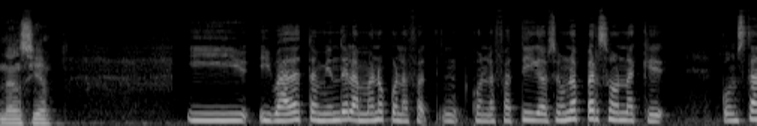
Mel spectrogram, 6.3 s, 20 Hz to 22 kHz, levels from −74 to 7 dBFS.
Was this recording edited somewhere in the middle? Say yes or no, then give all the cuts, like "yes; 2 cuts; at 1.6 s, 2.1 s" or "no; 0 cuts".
yes; 1 cut; at 1.4 s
